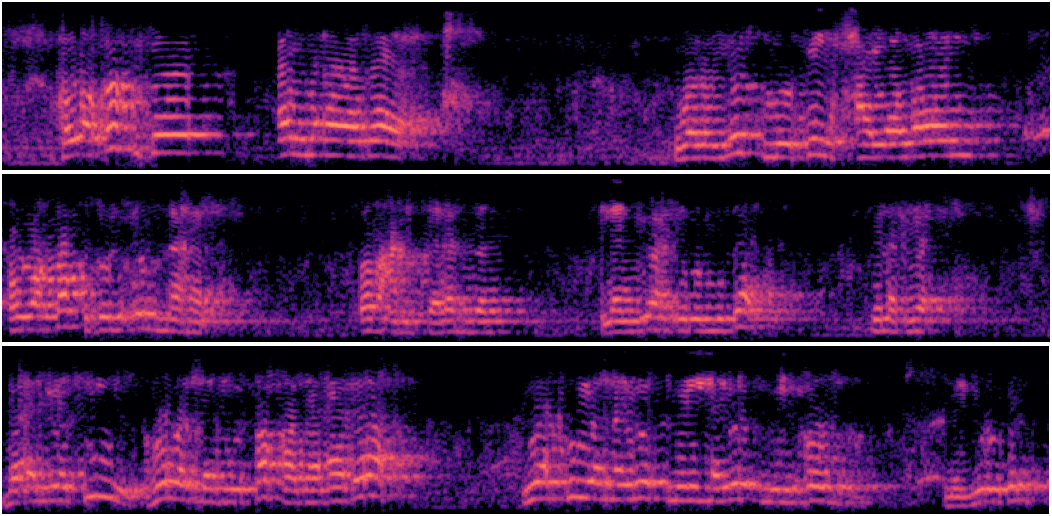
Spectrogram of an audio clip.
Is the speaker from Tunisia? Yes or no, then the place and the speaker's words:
no; Egypt; إحنا كمصريين ولا في حد عايزين نكسر طفل يتيم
